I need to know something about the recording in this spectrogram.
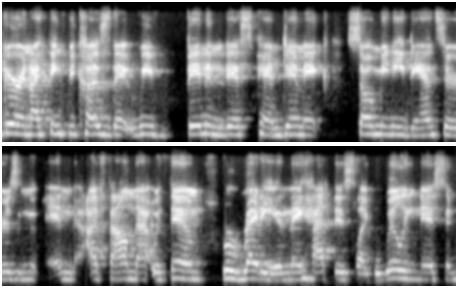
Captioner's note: none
